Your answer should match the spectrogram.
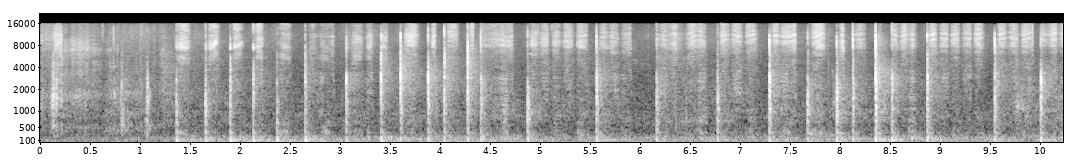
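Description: Writing on a board during a physics lecture on electromagnetism: many quick, scratchy strokes and taps in an irregular rhythm, with no talking over them.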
